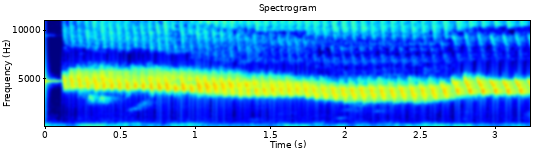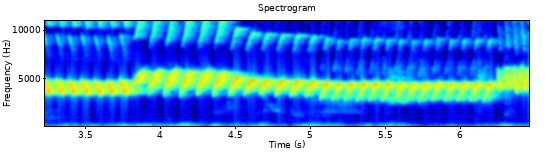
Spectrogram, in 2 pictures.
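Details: Portuguese Harlequin canary (Arlequim Português) singing energetically: a continuous rolling trill of rapid, evenly pulsed notes that rise and fall, shifting to a higher-pitched trill partway through, with no pauses and no other clear sounds.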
